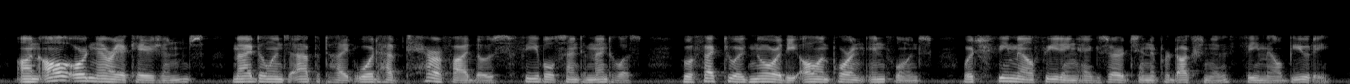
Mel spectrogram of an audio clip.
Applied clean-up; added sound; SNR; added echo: none; none; none; none.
